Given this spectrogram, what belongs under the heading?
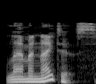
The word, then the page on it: laminitis: British English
